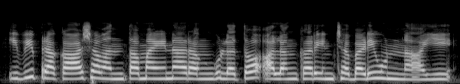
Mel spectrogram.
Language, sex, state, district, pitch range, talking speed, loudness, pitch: Telugu, female, Telangana, Hyderabad, 255-275 Hz, 65 wpm, -14 LUFS, 260 Hz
